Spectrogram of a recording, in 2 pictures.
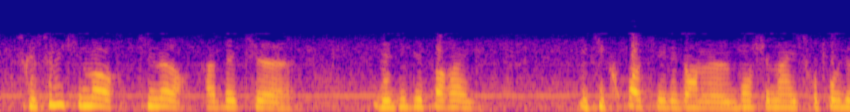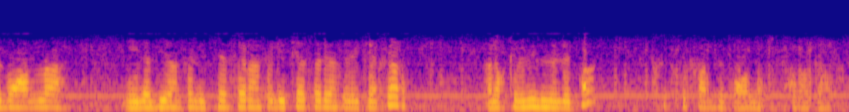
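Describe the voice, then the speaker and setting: Giving a religious lesson, the teacher uses Arabic phrases and restates his points to drive them home. His high voice stays level in tone and moves quickly. The audio has a tinny, telephone quality and faint noise.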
